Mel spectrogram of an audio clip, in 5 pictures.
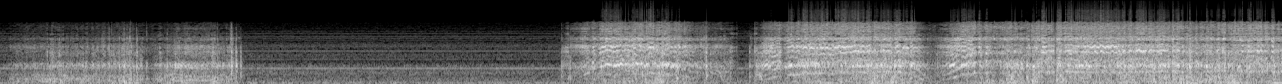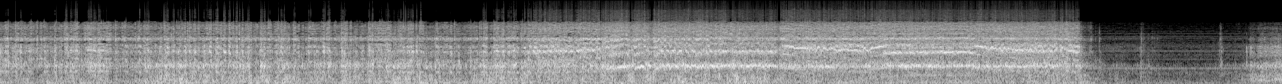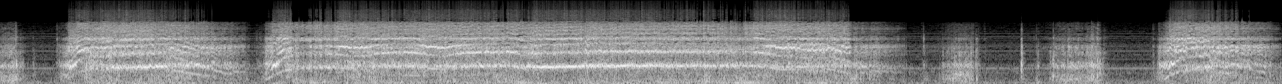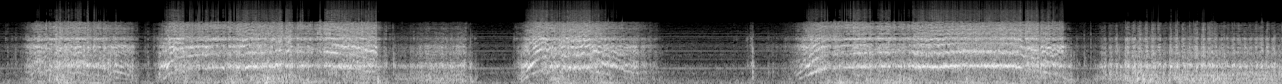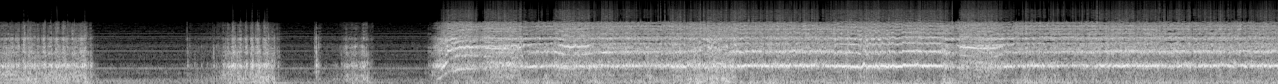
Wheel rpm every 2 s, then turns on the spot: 10, 20, 0, 50, 100, 140, 160, 160, 160, 160, 200, 200, 30, 80, 100, 220, 220, 80, 20, 50, 130, 90, 60, 70, 160, 40, 20, 20, 160, 230, 220, 230.
0-4 24-26 34-36 42-44 50-54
